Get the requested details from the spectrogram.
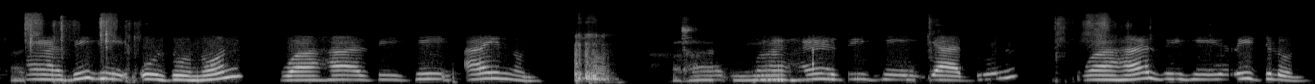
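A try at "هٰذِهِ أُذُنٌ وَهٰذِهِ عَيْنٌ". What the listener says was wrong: Masya Allah. Ahsanti qiraah jamilah.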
